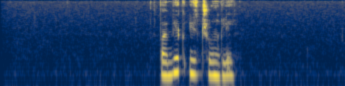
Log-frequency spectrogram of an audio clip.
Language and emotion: Russian, neutral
